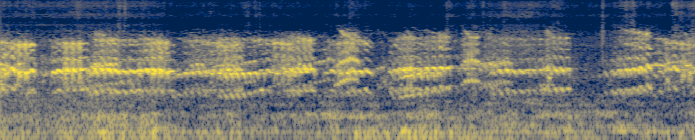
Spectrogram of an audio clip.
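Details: Spring pond chorus of many frogs, a steady mass of pulsed, rattling croaks repeated roughly every half second to second, overlapping continuously above a low background hum.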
